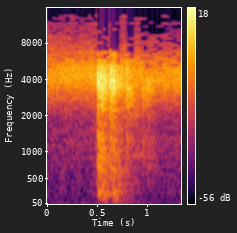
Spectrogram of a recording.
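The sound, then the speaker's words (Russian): A single door is opened to let a man into a hallway, with a brief scraping, rattling sound that quickly fades against a quiet steady background hiss, with no talking. “Утирая слезы, Вера пошла открывать дверь. В коридор вошел муж, слегка покачиваясь на ногах.”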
